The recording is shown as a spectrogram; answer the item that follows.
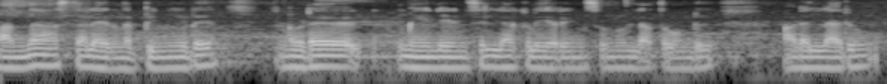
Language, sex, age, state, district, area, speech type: Malayalam, male, 18-30, Kerala, Thrissur, rural, spontaneous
